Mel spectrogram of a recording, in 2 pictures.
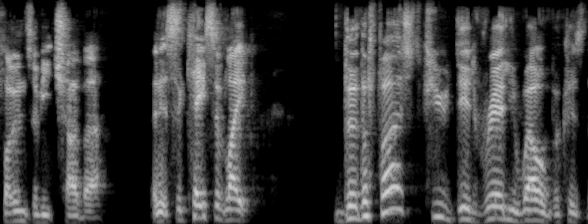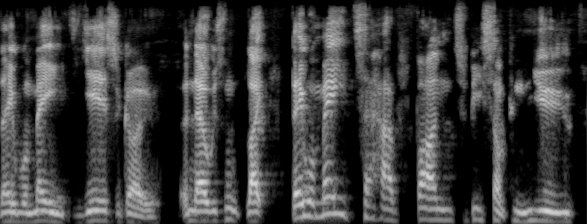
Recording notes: was recorded remotely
